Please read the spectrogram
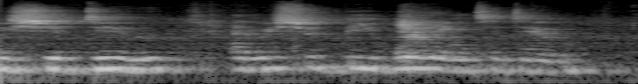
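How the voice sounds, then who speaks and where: A woman with a French accent speaks at a moderate pace in a fairly high pitch and a flat, monotone delivery, with noticeable background noise. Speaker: academic discussant. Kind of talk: panel talk. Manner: halting, many fillers.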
